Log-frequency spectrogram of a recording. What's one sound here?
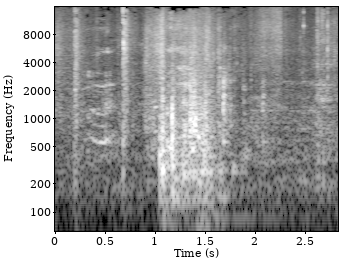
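A wooden crate slides into a truck bed.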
